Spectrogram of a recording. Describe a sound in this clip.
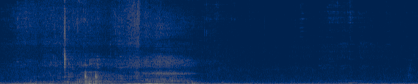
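Salt patters onto fish.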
